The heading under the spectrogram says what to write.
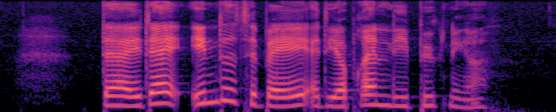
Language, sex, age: Danish, female, 23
